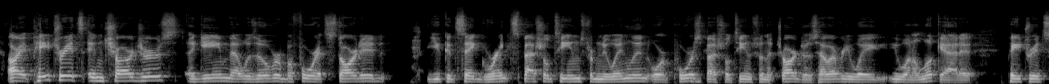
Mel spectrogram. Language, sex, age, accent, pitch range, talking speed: English, male, 30-49, American, 115-150 Hz, 215 wpm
